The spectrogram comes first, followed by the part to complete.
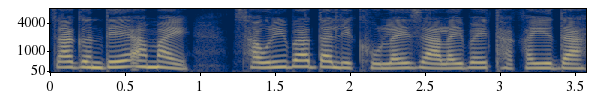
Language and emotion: Bodo, neutral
